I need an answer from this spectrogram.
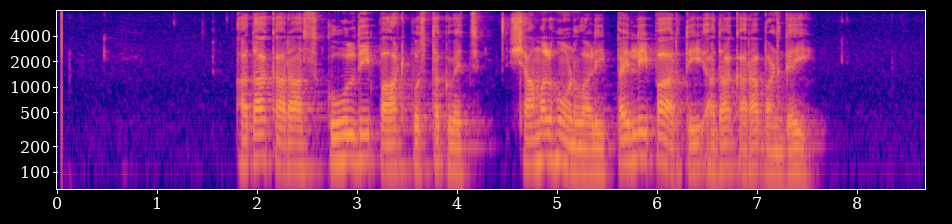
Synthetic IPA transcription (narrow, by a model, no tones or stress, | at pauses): əd̪aːkaːɾaːskuːld̪iːpaːʈʰpʊst̪əkʋɪt͡ʃʃaːməlɦoːɳʋaːliːpɛːliːpaːɾt̪iːʔəd̪aːkaːɾaːbəɳɡəiː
